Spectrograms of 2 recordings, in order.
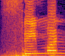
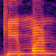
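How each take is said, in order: First: The word begins with an s sound. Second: The word begins with a k sound. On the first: The speaker calls it right. "சிமெண்ட் அப்படின்னு படிக்கணும்" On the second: The speaker calls it wrong. "கிமண்ட் அப்படின்னு படிக்க மாட்டோம்"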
